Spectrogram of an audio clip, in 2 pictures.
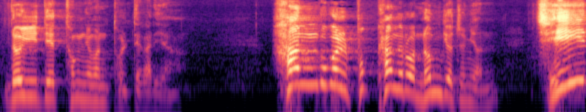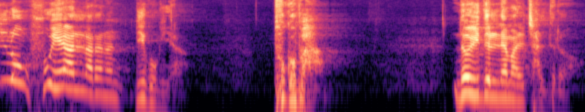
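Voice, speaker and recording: A man's voice: mid-range voice, steady tone, moderate pace, vocal fry, hardly any pauses, fairly bright tone, breathy edge, voice pushed down, heavily acted. A man preaching, acting out a stern old statesman who thunders a rebuke at foreign negotiators. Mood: scolding.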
